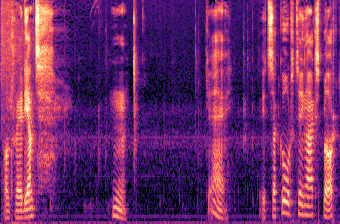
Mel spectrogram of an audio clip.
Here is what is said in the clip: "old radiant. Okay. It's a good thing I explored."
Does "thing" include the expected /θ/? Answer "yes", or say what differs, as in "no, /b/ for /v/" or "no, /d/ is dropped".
no, /t/ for /θ/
